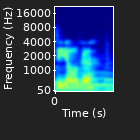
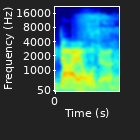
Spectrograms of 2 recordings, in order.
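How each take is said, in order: First: The first vowel is a short I sound. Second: The first vowel is a long I sound. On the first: The speaker calls it right. "I think it's a short eye. It's Dialga" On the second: The speaker calls it wrong. "I don't say Dialga. It's not a long eye"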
